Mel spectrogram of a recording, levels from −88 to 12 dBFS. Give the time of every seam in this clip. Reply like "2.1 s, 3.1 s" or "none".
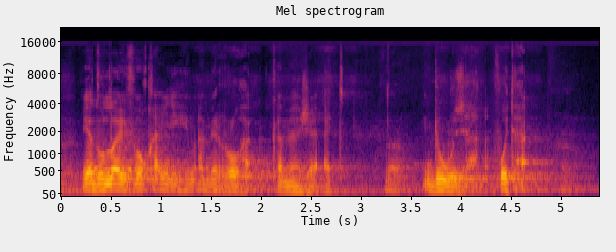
none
